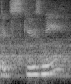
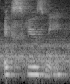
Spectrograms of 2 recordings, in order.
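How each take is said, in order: First: Higher, rising disbelief; affronted, pitched up at the end; indignant question. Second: Affronted, with a falling end; indignant statement. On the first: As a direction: question it, taken aback. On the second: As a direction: say it as a firm objection. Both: Retold or imitated. Indignant reply to refused epidural.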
